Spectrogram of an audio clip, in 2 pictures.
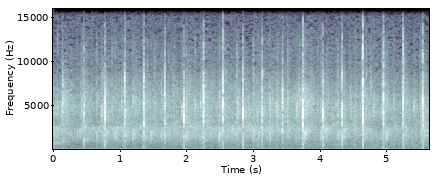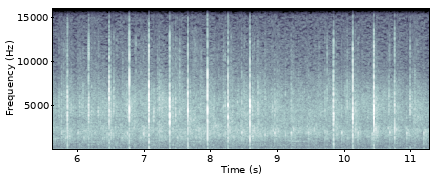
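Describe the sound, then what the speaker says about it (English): Graduation ceremony audience applauding, a steady wash of many hands clapping with sharp individual claps standing out, moderately distant and continuous throughout, with faint voices underneath. "I would like to ask all those special people to stand so that our graduates can take a moment to applaud"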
